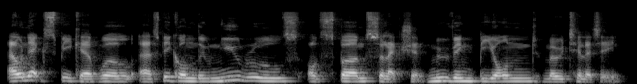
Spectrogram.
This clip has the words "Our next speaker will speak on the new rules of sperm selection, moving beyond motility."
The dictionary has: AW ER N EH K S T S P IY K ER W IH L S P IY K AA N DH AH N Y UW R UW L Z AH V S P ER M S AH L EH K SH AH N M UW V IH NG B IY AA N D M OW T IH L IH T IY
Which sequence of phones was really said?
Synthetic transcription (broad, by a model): AW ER N EH K S T S P IY K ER W IH L S P IY K N DH AH N Y UW R UW L Z AH V S P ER M S AH L EH K SH AH N M UW V IH NG B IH AA N D M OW T IH L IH T IY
